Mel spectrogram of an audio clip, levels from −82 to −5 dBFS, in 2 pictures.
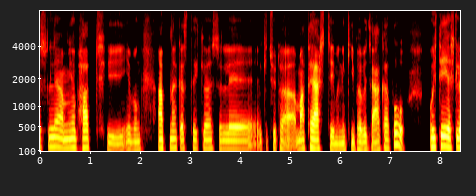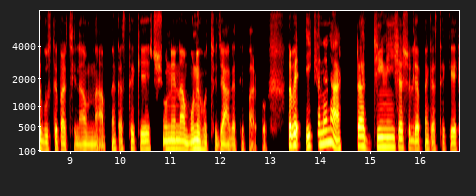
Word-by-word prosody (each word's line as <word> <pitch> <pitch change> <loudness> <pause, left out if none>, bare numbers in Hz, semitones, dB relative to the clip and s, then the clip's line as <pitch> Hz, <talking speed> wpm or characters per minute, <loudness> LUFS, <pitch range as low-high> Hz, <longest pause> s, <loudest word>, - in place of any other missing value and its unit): আসলে 150 +2 -2
আমিও 140 +2 +1
ভাবছি 140 -4 -1 0.4
এবং 115 -1 -5 0.5
আপনার 135 +3 -3
কাছ 125 0 0
থেকে 130 0 -7 0.2
আসলে 125 0 -3 0.7
কিছুটা 130 +1 -7 0.4
মাথায় 130 +2 +5
আসছে, 120 - -9
মানে 100 +1 -3
কিভাবে 115 +1 -1
যে - - -2
আগাবো? 130 +8 -2 0.7
ঐটাই 155 +3 +5
আসলে 145 +1 +2
বুঝতে 110 -1 -4
পারছিলাম 95 -1 -5 0.2
না। - - -6
আপনার 120 - -10
কাছ 125 - -5
থেকে 120 0 -3 0.3
শুনে 125 +1 +1
না, - - +2 0.2
মনে 125 +2 +6
হচ্ছে 105 -1 -9
যে 100 - -2
আগাতে 90 -1 -9
পারবো। - - -12 0.5
তবে 170 +2 +9 0.3
এখানে 185 +5 0
না - - +5
একটা 165 +4 0 0.3
জিনিস 150 0 +3
আসলে 130 -2 -5
আপনার 115 -1 -8
কাছ 110 - -5
থেকে 110 0 -6
125 Hz, 140 wpm, -23 LUFS, 115-145 Hz, 0.7 s, তবে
